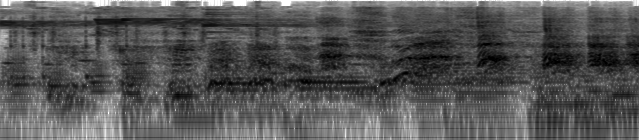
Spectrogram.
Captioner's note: laughs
